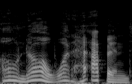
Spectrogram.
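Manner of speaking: put-on scared voice. Retelling a scam phone call, imitating own fake fear. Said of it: "So so I acted all scared".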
